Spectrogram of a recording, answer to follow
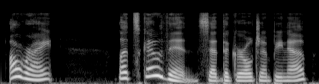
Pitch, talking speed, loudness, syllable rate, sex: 225 Hz, 190 wpm, -16 LUFS, 4.6 syllables/s, female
